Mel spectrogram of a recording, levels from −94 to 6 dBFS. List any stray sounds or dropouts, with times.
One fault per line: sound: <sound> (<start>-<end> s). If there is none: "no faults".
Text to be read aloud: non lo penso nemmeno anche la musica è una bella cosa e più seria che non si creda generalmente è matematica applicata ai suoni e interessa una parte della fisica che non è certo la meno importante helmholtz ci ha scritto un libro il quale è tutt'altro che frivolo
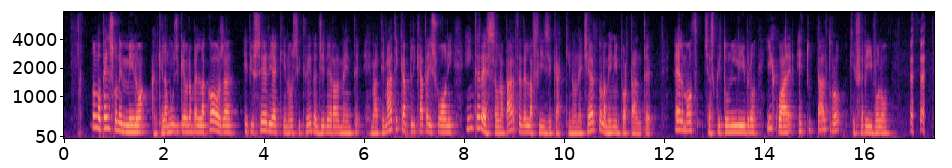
sound: laugh (16.9-17.3 s)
